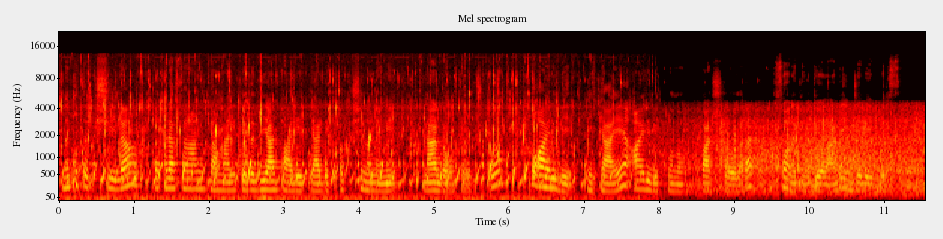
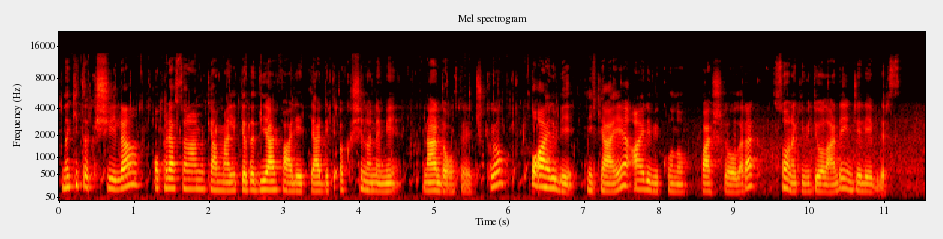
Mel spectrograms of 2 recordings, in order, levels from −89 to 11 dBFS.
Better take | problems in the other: second | rain or running water; loud; throughout; 2 dB below the speech; faint in the second

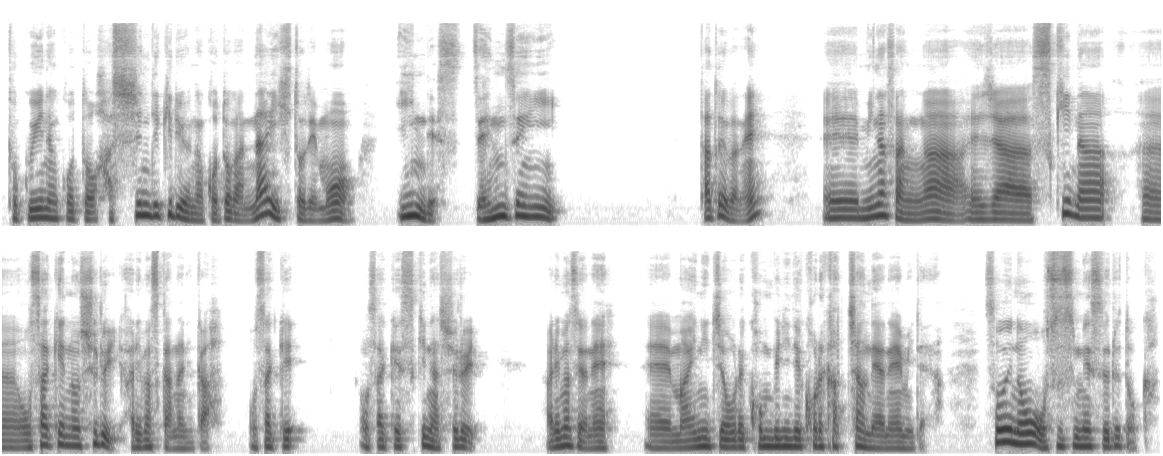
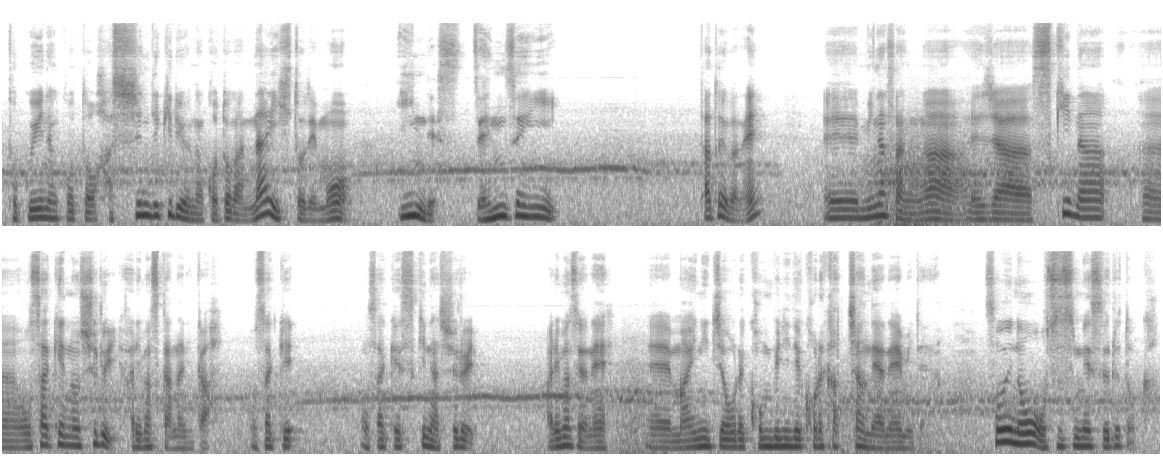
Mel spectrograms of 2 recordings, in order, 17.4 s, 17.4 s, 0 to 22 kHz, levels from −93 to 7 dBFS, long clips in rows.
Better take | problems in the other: first | wind noise on the microphone; heavy; 9 dB below the speech

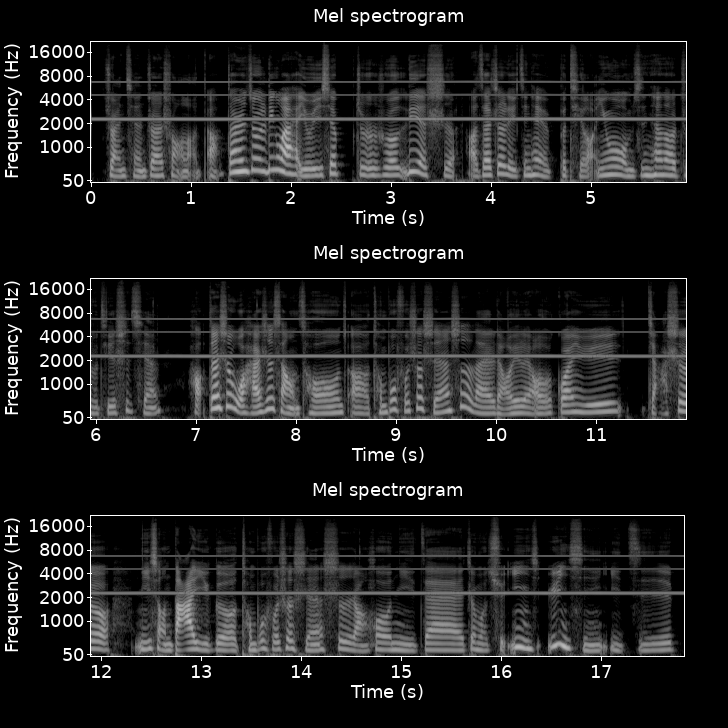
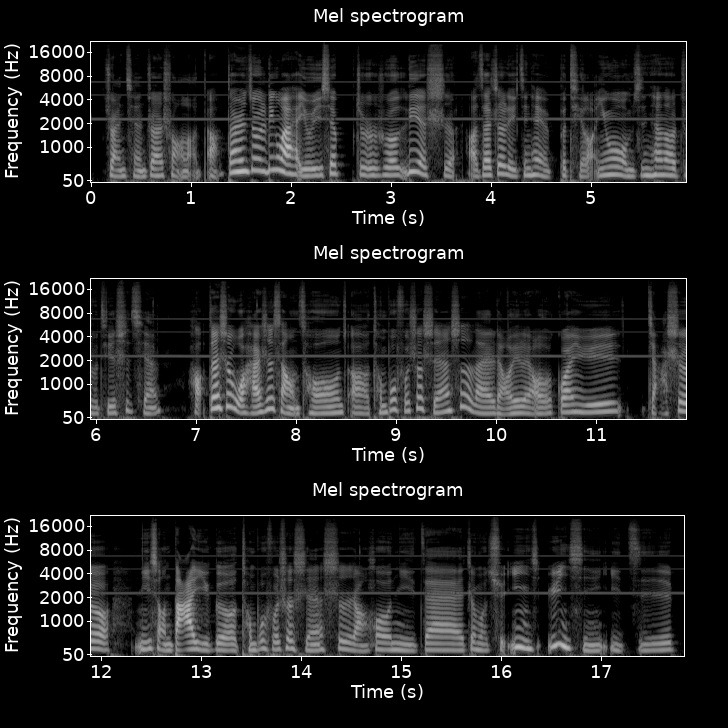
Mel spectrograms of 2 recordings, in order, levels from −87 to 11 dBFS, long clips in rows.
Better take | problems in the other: second | high-pitched whine; loud; throughout; 2.5 kHz, 8 dB below the speech; faint in the second

